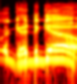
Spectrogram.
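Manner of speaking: loud infomercial pitchman voice. Doing a joke infomercial pitch: Billy Mays impression. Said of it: "is that what he sounded like?".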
